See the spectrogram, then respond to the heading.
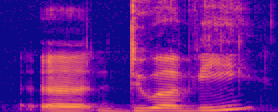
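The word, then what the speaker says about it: Deauville: Then in the center we have Duavie, spelled like Duville.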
